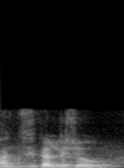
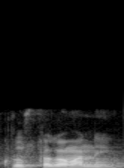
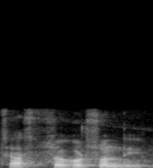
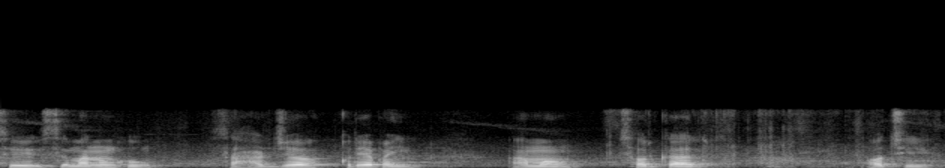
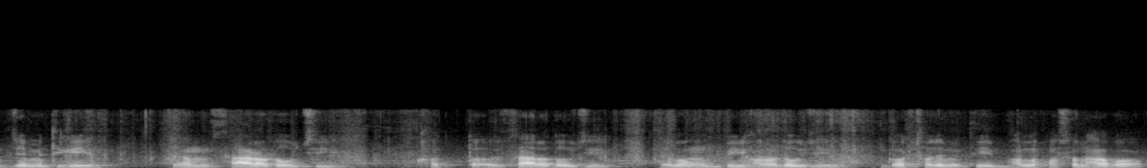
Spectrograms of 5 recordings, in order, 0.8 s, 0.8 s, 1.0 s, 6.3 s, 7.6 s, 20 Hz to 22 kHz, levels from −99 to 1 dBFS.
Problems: constant background noise, continuous background conversations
